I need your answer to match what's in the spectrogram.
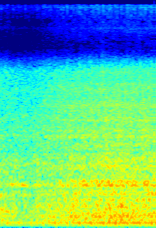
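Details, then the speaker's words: Van neglected about nine years, jump-started with a booster pack on old petrol after a few attempts: the engine runs at a steady idle with an even hum and no knocking, slowly settling after the fresh start. "And as you can hear, it's running. It took a few attempts to turn over, I will not lie. But I can't believe it's actually running."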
